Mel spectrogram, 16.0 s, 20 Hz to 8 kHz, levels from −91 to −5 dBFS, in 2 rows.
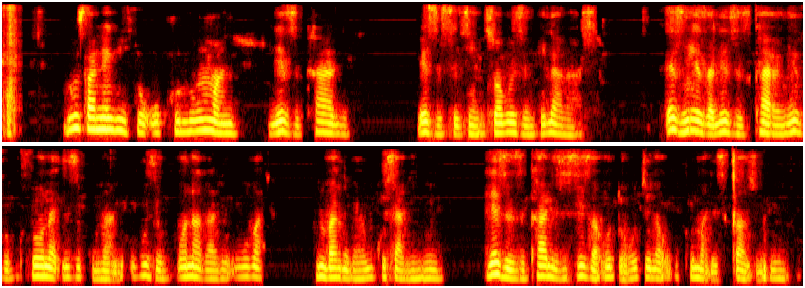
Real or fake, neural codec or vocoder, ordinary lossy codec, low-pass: fake; vocoder, 22.05 kHz, 80 mel bands, HiFi-GAN; AAC, 32 kbps; 7.2 kHz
